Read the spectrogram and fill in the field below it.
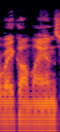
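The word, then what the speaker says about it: Wake-on-LAN: that will send a wake on lang wake.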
